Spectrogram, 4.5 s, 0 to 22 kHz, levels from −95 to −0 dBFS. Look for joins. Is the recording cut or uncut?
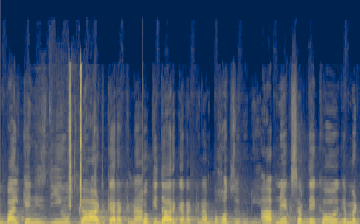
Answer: cut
